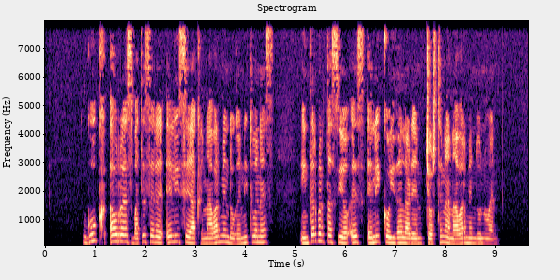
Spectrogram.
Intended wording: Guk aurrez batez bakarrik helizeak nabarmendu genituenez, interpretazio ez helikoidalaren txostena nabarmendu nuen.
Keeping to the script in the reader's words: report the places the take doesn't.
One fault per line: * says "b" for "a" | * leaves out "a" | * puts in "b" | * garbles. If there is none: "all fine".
* says "ere" for "bakarrik"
